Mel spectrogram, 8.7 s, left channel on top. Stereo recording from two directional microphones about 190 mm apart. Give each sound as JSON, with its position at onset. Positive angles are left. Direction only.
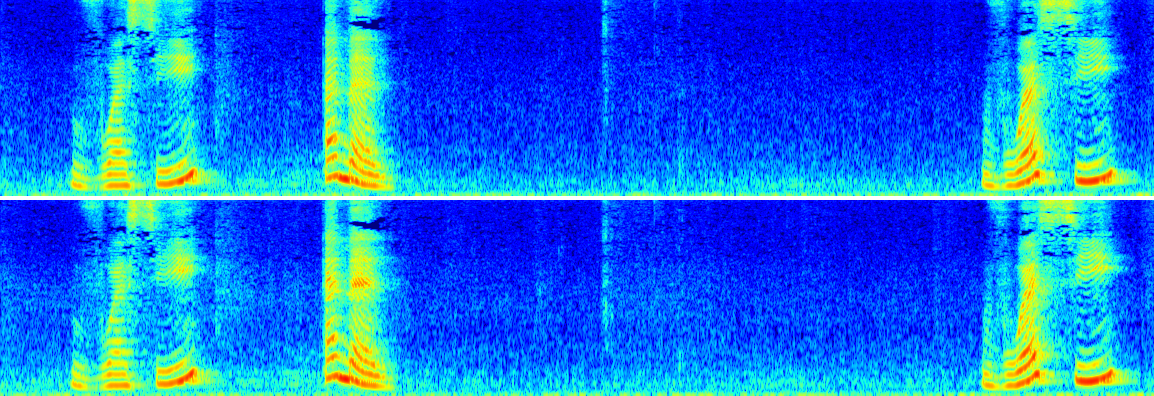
{"t": 0.5, "sound": "a woman's voice", "side_deg": 0}
{"t": 7.3, "sound": "a woman's voice", "side_deg": -15}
